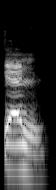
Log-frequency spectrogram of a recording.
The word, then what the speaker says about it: del: and then this uh other uh symbol is dell. That's how you pronounce it.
